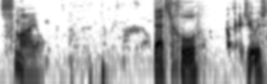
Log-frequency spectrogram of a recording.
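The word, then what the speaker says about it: Smael: His name's Smile. That's cool. S M A L pronounced Smile.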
